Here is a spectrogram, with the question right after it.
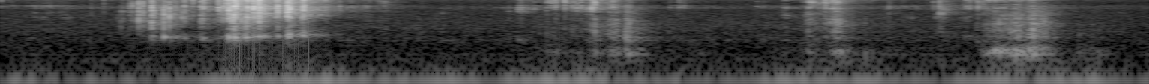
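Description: Someone chews international-flavor Lay's potato chips close up, with several crisp crunching bites followed by softer chewing in a quiet room.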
